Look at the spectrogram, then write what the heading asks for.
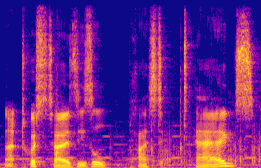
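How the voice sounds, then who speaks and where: Deep-voiced man rambling casually. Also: animated, a little slow, over music. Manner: rambling, self-deprecating, swears casually. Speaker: toy reviewer. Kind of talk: casual unboxing chat. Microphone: desk microphone and phone mic.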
